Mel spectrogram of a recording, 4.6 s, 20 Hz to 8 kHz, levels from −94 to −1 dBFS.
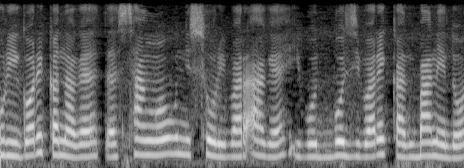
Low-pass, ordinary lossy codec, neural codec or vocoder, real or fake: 7.2 kHz; none; none; real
